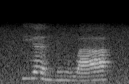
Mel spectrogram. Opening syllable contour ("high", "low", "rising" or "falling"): falling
